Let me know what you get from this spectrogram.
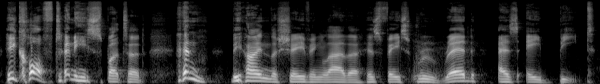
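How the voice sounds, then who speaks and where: A man reading a children's storybook aloud as an expressive narrator. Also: medium pitch, a little slow, no room sound. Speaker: storybook reader.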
